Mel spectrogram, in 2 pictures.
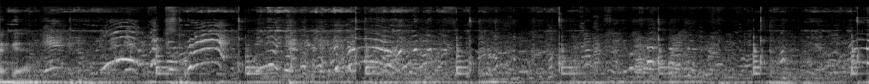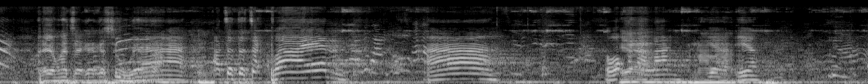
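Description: A young woman sings through a loudspeaker with wavering, sliding notes.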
